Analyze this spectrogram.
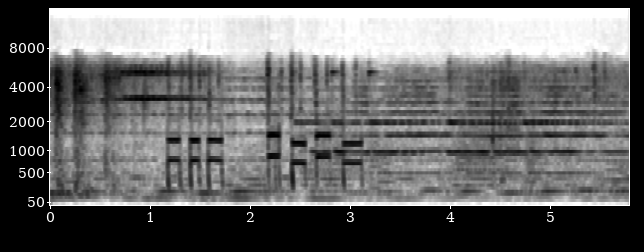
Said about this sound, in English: with his like super mouse hearing, he hears the tones of the numbers. Oh, right. That the guy dialed. Mystery was solved by hearing the dial tone. The number chimes.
